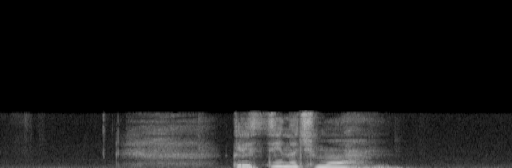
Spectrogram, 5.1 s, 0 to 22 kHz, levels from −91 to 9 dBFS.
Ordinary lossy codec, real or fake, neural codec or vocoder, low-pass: AAC, 48 kbps; real; none; 7.2 kHz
